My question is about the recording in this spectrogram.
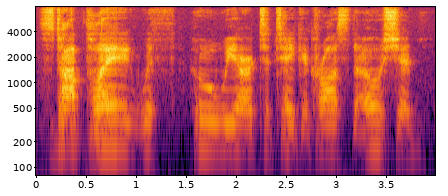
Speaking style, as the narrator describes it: that same spectator who grumbles in common in a sort of guttural

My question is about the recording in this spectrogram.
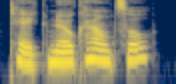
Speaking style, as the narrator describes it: he replied

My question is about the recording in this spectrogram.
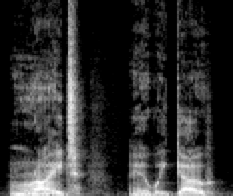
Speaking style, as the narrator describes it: muttered Fitch

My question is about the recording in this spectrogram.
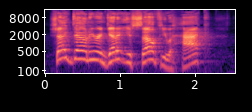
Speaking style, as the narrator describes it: the voice shouted up from the basement

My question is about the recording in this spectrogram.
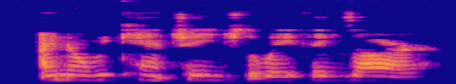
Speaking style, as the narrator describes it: he croaked softly behind her

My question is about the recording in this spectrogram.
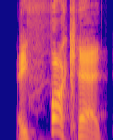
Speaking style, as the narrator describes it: he barked

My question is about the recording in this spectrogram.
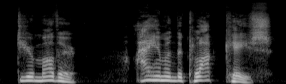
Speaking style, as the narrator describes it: the youngest, a soft voice cried

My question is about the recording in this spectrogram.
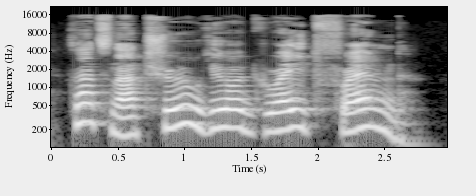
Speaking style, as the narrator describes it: She says warmly

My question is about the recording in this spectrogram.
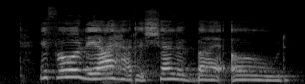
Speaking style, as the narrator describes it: he sighed

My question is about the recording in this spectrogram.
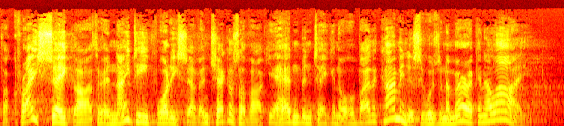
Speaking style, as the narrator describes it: weighing about 240 pounds, and roared

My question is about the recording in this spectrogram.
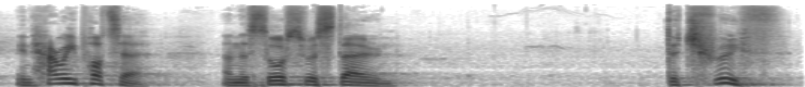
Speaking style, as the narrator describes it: Dumbledore sighed

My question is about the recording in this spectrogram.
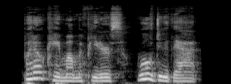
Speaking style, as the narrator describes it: Pearson answered

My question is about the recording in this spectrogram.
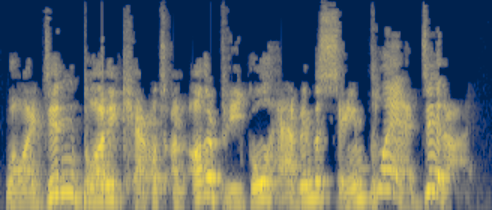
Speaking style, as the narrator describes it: snapped Jacques

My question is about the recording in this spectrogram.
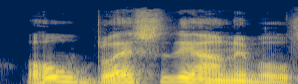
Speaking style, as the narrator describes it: said the girl, laughing

